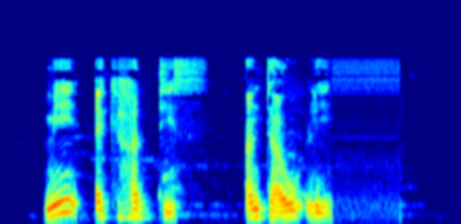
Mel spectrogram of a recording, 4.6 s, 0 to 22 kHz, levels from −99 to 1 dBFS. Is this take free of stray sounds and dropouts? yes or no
yes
